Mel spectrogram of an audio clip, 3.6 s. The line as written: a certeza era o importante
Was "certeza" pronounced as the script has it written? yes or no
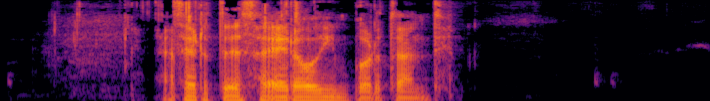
yes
